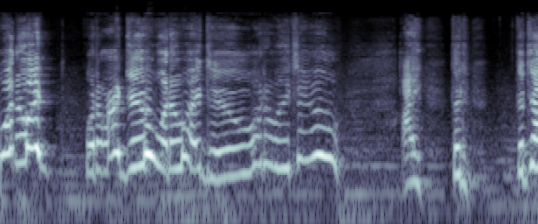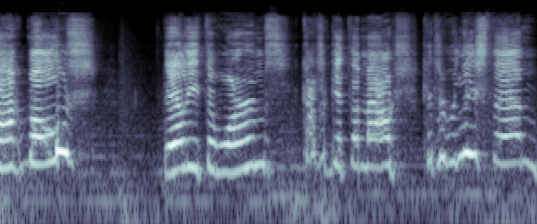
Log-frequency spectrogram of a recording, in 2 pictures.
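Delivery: squealing little goblin voice, very high-pitched. Narrator voicing a lone goblin on its turn, talking to himself, squealing goblin voice. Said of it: "you hear the lone goblin voice just squealing to himself".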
